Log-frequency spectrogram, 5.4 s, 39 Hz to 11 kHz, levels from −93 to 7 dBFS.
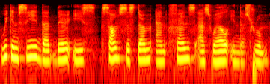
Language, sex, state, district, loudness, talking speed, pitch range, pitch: English, female, Nagaland, Dimapur, -17 LUFS, 165 wpm, 180-210 Hz, 195 Hz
